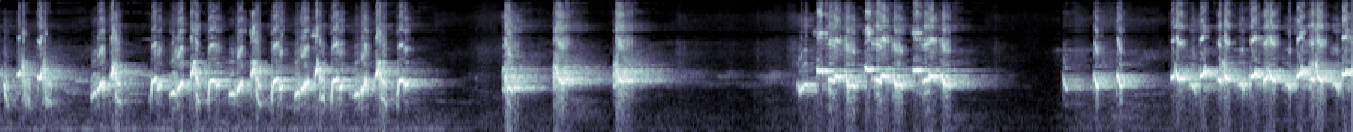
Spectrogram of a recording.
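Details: Yellow-vented bulbul song aimed at luring young birds. Several bursts of rapid, warbling chatter broken by short pauses and a few isolated slurred notes, bright and liquid throughout.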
